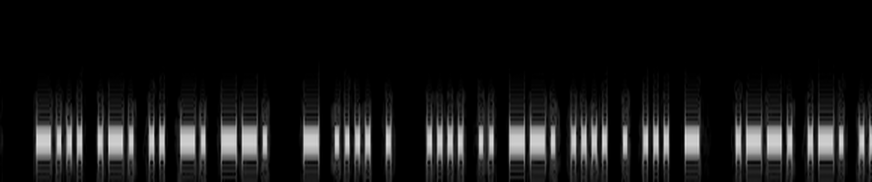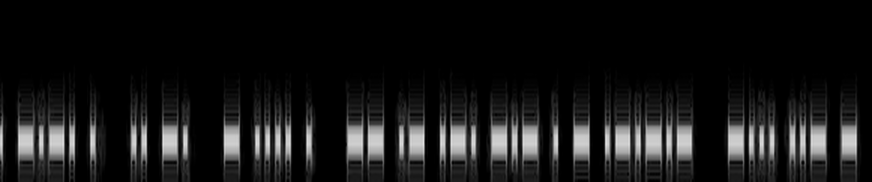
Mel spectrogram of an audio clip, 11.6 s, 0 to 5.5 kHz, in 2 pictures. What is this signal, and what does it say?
Morse code, heard as a keyed tone, about 34 wpm, 600 Hz. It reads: BRING THE HIGHEST PRICE IN THE MARKET. BUT
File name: the old man and the sea 2 35wpm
